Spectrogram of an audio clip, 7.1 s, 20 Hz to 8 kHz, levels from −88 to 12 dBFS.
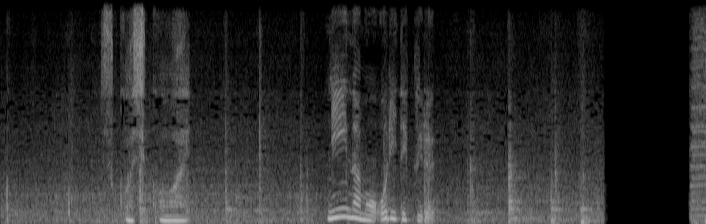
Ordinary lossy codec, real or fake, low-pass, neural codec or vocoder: none; real; none; none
